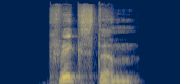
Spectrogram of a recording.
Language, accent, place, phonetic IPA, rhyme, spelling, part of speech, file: German, Germany, Berlin, [ˈkvɪkstəm], -ɪkstəm, quickstem, adjective, De-quickstem.ogg
- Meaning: strong dative masculine/neuter singular superlative degree of quick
